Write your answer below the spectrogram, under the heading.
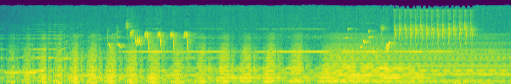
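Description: Bright bird chirps flit through the first few seconds, and later a rapid, high trill rings out, all layered over a steady, sustained tonal background. No one speaks.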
